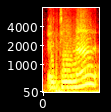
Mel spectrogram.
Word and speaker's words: Idina: So I was pronouncing her name, and I was like, Idina, that's right, that's how you say it? And she was like, yes, like, I should know.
